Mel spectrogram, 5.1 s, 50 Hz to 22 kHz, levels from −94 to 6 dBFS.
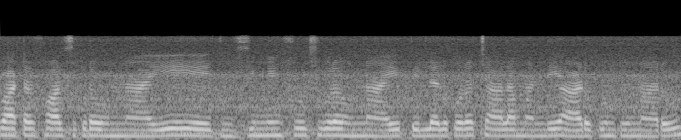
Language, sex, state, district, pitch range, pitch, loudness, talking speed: Telugu, female, Telangana, Nalgonda, 175-185 Hz, 180 Hz, -18 LUFS, 150 wpm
